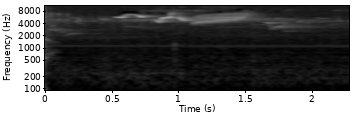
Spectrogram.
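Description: Faint birdsong: a short run of high chirps and twitters between about half a second and a second and a half in, then a few fainter calls near the end.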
